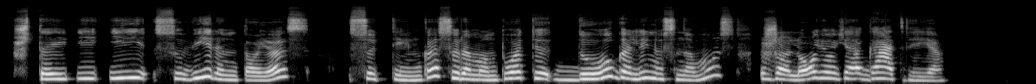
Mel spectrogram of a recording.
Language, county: Lithuanian, Vilnius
